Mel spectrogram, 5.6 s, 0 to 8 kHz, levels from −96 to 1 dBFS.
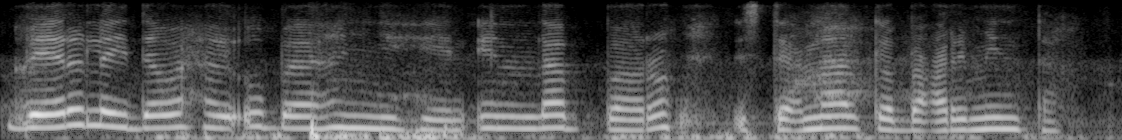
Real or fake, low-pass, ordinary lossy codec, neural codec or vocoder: real; 7.2 kHz; Opus, 16 kbps; none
